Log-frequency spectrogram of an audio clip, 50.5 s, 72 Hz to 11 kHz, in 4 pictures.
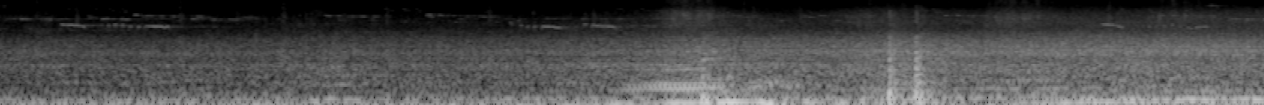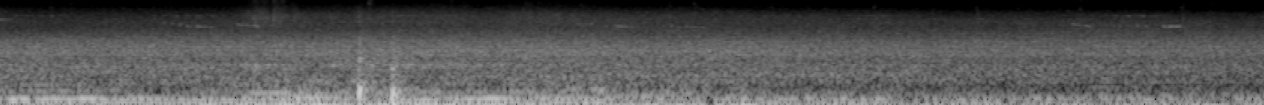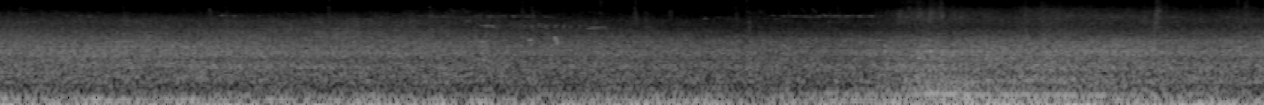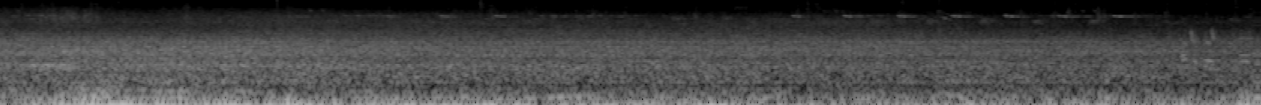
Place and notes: all the mornings of the ... - feb 28 2013 thu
